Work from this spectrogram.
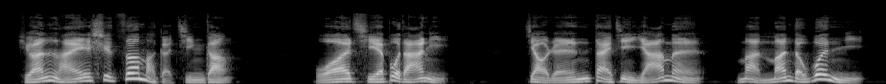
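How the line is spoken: Laughing. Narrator (Chinese): 雨村在轿内笑道

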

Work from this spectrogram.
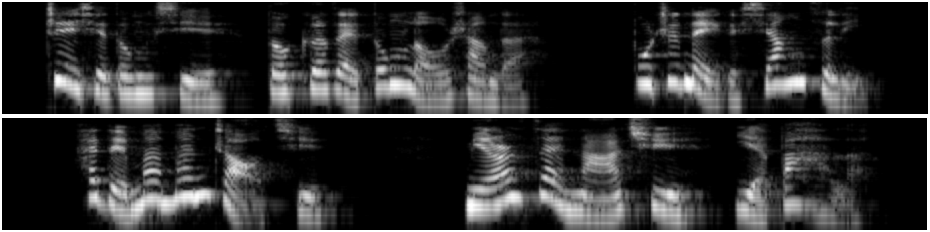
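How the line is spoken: Smiling agreement. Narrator (Chinese): 鸳鸯答应着笑道

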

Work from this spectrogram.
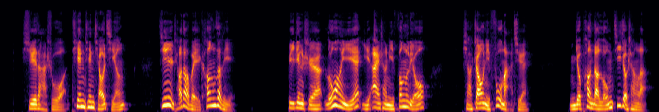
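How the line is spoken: Laughing. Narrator (Chinese): 贾蓉笑道

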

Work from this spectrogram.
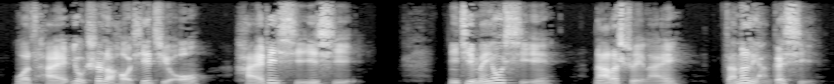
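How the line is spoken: Laughing. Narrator (Chinese): 宝玉笑道

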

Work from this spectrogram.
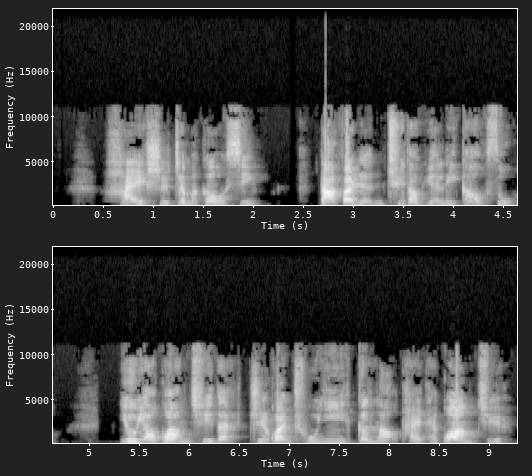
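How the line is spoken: Laughing. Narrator (Chinese): 笑道

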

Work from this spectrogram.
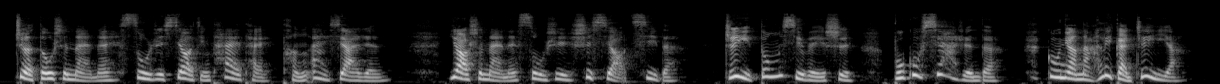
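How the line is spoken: Group laughing. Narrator (Chinese): 众人笑道

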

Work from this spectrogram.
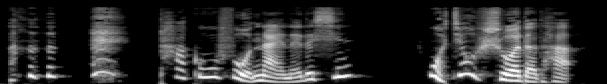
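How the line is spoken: Laughing. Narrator (Chinese): 宝蟾也笑道

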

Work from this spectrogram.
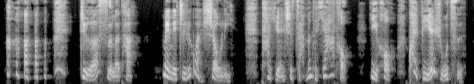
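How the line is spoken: Hurried, laughing. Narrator (Chinese): 凤姐忙也笑说

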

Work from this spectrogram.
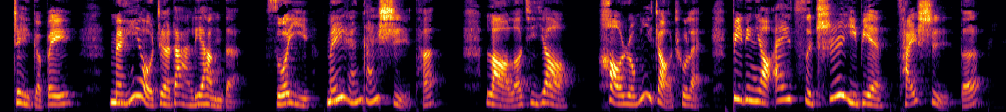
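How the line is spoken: Laughing. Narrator (Chinese): 凤姐儿笑道

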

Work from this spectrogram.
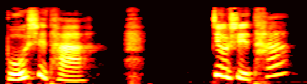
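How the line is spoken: Laughing. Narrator (Chinese): 琥珀又笑道

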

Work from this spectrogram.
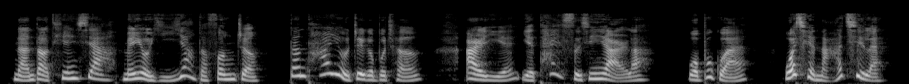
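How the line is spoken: Laughing. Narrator (Chinese): 紫鹃笑道

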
